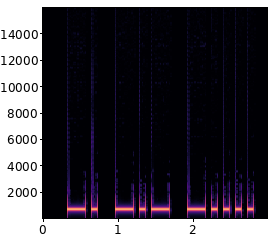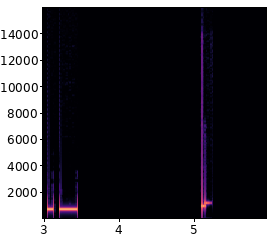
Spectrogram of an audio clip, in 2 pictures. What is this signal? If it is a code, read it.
Morse code, heard as a keyed tone, about 15 wpm, 700 Hz. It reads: NK6A
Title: NA SOTA Chaser Callsigns 15wpm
